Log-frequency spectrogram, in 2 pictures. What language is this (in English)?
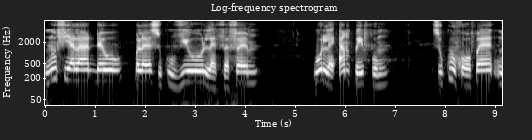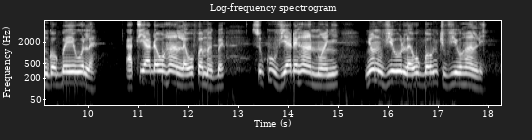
Ewe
